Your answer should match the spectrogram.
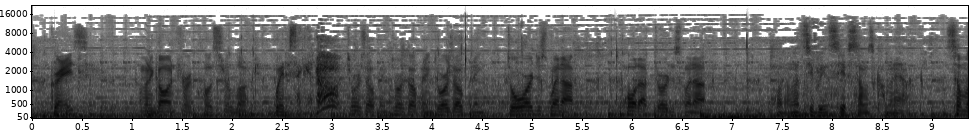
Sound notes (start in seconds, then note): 0.0 spy gear beeps; 2.9 gasps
